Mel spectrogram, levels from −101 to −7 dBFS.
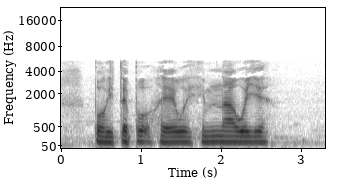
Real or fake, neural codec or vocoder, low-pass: real; none; 5.4 kHz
